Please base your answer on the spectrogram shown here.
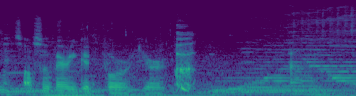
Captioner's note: gasps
